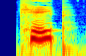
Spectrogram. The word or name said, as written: CAPERNES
